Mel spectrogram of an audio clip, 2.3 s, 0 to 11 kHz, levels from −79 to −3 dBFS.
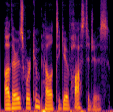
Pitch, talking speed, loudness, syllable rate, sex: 115 Hz, 160 wpm, -19 LUFS, 5.9 syllables/s, male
